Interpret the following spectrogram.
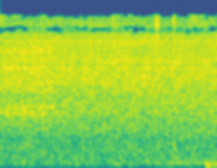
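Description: Steady, even hiss of outdoor background noise in a pause between words, with no distinct events.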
